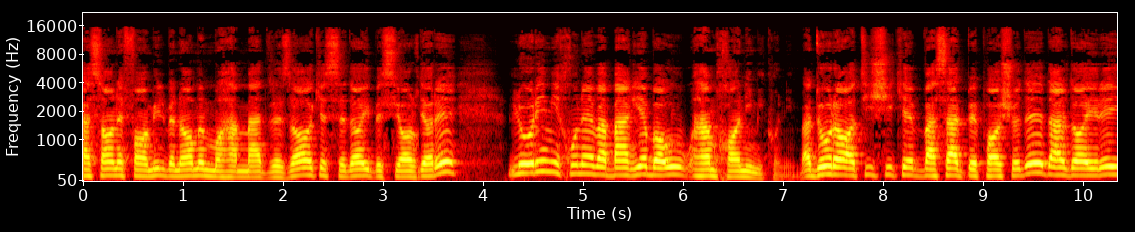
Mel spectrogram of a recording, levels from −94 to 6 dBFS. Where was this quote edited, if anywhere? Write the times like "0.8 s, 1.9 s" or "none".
3.3 s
